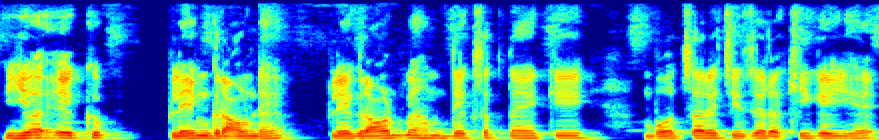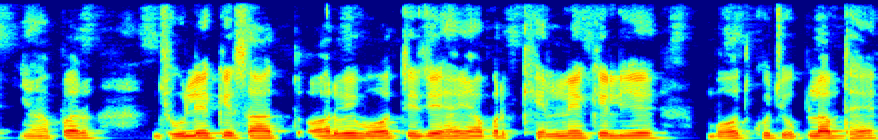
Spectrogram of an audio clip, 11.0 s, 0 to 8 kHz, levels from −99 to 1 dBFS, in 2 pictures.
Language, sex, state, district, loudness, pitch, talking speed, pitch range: Hindi, male, Bihar, Supaul, -17 LUFS, 135 Hz, 200 wpm, 130-140 Hz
